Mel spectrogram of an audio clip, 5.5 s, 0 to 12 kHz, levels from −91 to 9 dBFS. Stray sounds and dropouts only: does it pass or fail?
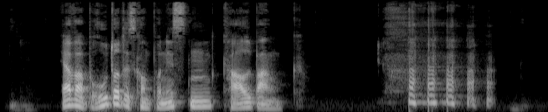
fail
